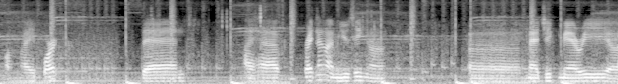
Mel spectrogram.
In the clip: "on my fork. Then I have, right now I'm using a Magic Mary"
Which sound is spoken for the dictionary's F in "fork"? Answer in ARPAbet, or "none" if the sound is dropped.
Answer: P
